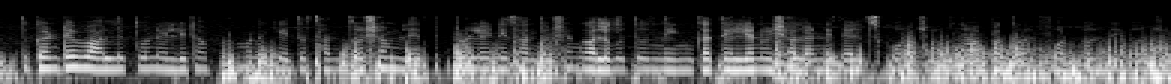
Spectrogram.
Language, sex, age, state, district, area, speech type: Telugu, female, 18-30, Telangana, Medak, urban, spontaneous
